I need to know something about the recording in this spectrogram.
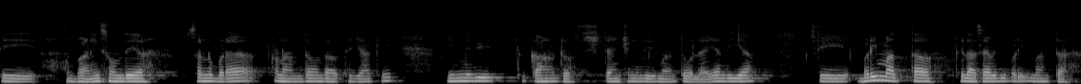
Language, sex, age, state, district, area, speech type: Punjabi, male, 30-45, Punjab, Bathinda, urban, spontaneous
